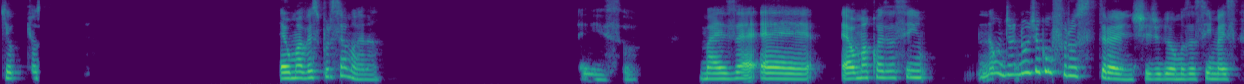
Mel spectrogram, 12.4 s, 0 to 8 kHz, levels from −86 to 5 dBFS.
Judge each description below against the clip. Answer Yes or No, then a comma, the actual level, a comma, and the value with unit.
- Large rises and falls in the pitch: No, average, 4.4 semitones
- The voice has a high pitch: Yes, high, 210 Hz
